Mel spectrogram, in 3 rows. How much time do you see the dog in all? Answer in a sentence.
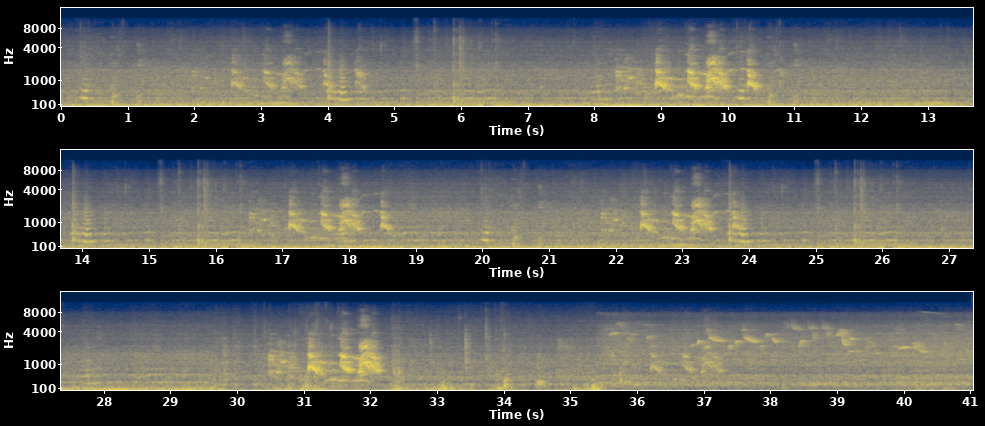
The dog can be heard for 13 seconds in total.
